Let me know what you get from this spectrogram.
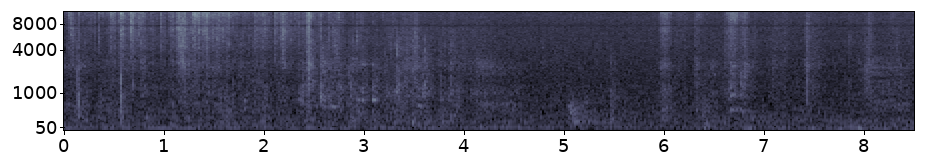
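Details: Excited domestic ferret, described as very hyper, muttering soft puffing 'pu pu' dooks indoors: quiet, short clucking bursts in irregular runs, with scuffling and pattering noises throughout.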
